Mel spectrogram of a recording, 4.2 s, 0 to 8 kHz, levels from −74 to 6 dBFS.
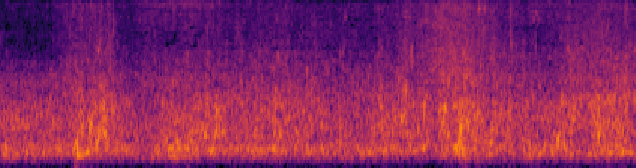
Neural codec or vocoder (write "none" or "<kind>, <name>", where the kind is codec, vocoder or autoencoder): none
